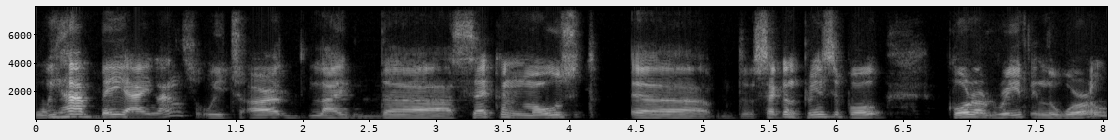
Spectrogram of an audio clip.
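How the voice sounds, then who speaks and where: At a very slow pace, a man speaks with a medium pitch and ordinary pitch variation. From Honduras. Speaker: NFT collector and artist. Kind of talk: interview. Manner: halting, many repeated words.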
